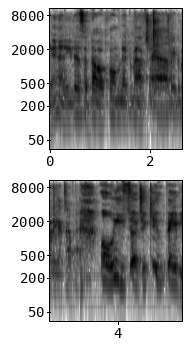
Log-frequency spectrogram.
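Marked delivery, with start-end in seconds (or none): 3.6-5.3 high cooing over a dog; mock baby talk. Mocking a stranger cooing at a loose pit bull, high baby talk. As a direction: coo like someone about to pet a mean dog.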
